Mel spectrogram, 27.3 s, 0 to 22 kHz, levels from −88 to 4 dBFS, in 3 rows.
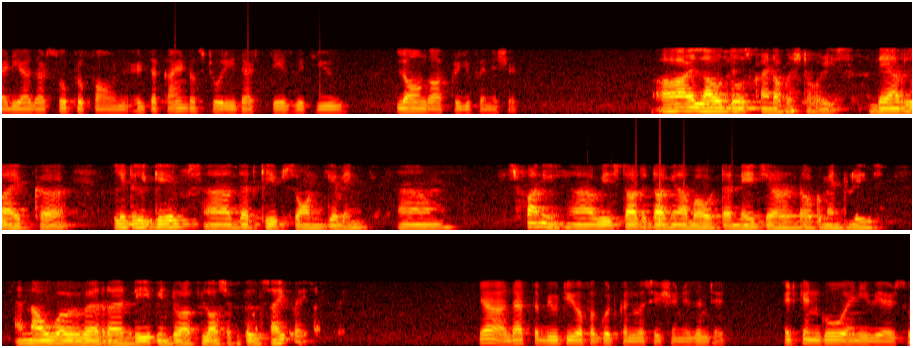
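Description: From 1.74 to 3.19 s, and again from 14.72 to 16.41 s, CD scratch ticks appear: seven and then eight brief clicks, the longest only a few milliseconds, at a steady rate of about five a second. That rate is one disc rotation, where the player concealed samples its error correction couldn't rebuild. The regular spacing distinguishes them from random clicks.

At 7.22–7.37, 7.99–8.57, 12.14–13.0, 18.26–18.35 and 20.73–21.63 s, an echo leak is heard: a faint copy of the speech trailing by about 0.40 to 0.42 s, quiet at first, very faint around 12 and 18 s, strongest near 21 s. This is likely a far-end loudspeaker's sound escaping an incomplete echo canceller. The fixed lag marks it apart from room reverberation. The narrowband call path, with nothing above 4 kHz, colours this echo.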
